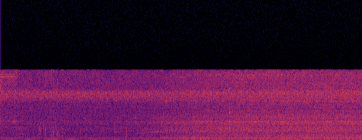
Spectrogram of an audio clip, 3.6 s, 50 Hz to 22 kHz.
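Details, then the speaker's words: 2002 Suzuki XL-7 2.7L H27 V6, 130,000 miles, hot idle under 2,000 rpm: fast uneven metallic rattle from the front of the engine, from the #1 timing chain tensioner when hot oil pressure drops below about 35 psi; worsening. "you hear the Rattle and now it's quiet so I've noticed that once the oil heats up less than you actually hear right now like less than 35 PSI of oil pressure that timing tensioner starts to rattle"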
